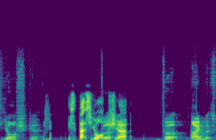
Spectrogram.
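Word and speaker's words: Yorshka: ted i'm not kidding it's spelt y-o-r-k-s-h-a it's it's yoshika that's yorkshire but i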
